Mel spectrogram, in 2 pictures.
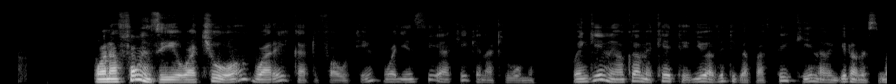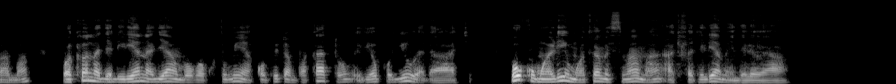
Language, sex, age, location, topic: Swahili, male, 25-35, Dar es Salaam, education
